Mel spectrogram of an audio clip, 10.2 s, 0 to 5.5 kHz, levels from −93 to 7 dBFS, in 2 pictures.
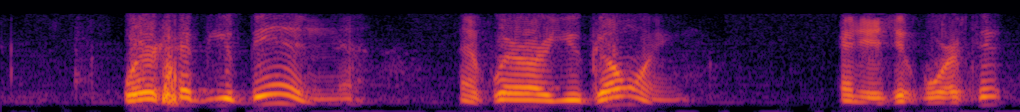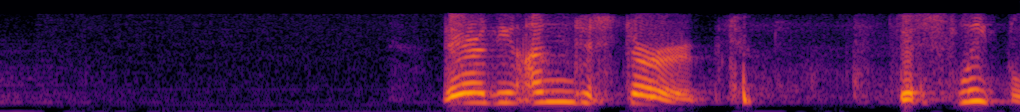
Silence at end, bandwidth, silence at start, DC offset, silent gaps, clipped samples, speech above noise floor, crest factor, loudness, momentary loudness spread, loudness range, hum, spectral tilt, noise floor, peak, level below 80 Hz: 0 s; 4.1 kHz; 0.6 s; under 0.1%; none; under 0.1%; 44 dB; 18 dB; -24 LUFS; 14 LU; 8 LU; none; -8.5 dB/octave; -67 dBFS; -8 dBFS; -76 dBFS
